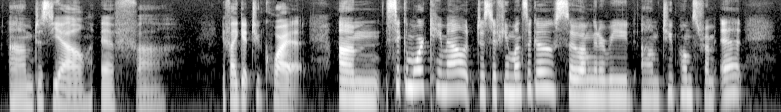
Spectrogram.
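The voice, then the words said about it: Voice slightly off from a cold. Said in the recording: “I'm getting a cold, so my voice is a little bit off.”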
